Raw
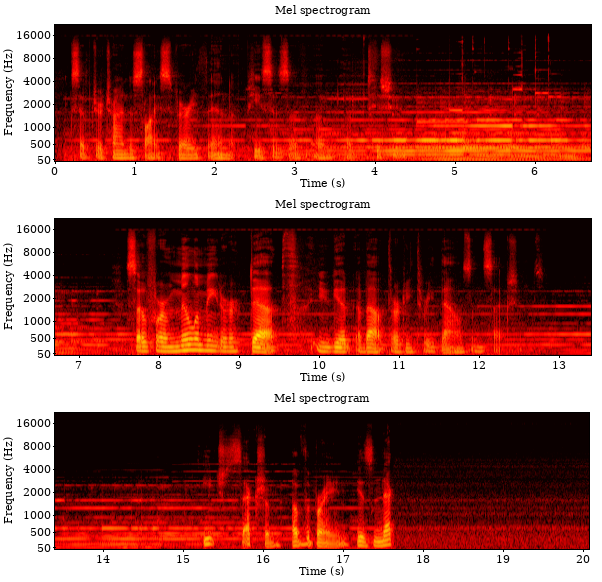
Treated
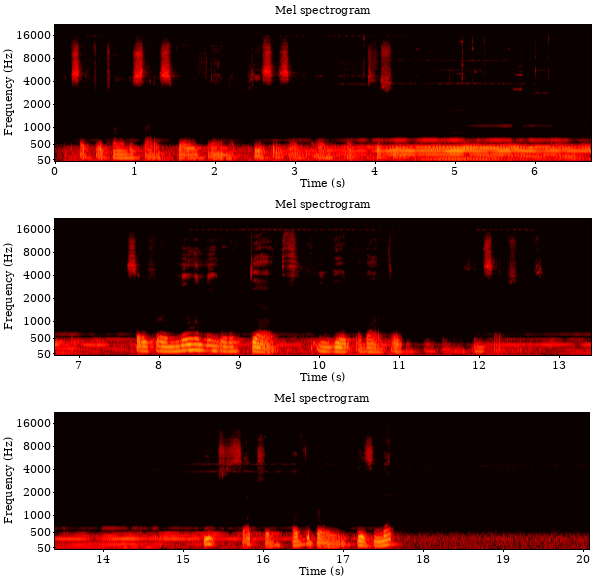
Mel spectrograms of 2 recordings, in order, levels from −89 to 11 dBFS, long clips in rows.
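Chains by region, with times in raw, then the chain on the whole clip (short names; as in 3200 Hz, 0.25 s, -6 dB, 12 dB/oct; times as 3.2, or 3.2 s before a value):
5.64–8.36 high shelf 4600 Hz -10.5 dB + notch comb 850 Hz
11.02–11.93 passive tone stack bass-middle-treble 10-0-1 + comb 6.5 ms, depth 73%
whole clip: dynamic EQ 530 Hz, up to +6 dB, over -40 dBFS, Q 1.3; elliptic band-stop 370–4400 Hz, stop band 40 dB; notches 50/100/150 Hz; gain -4 dB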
